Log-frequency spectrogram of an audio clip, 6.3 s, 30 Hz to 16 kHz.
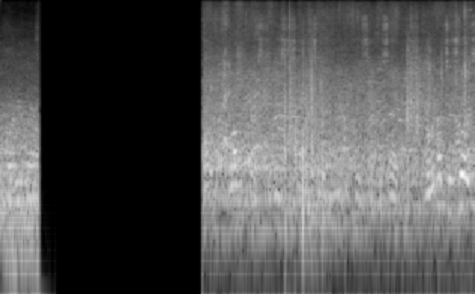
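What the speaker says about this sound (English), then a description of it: "Of course, now the fireworks display." Fireworks display at the 2023 24 Hours of Le Mans, a sustained stretch of dense crackling and popping bursts. The bursts start loud after a brief cut to silence, with crowd chatter mixed in underneath.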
